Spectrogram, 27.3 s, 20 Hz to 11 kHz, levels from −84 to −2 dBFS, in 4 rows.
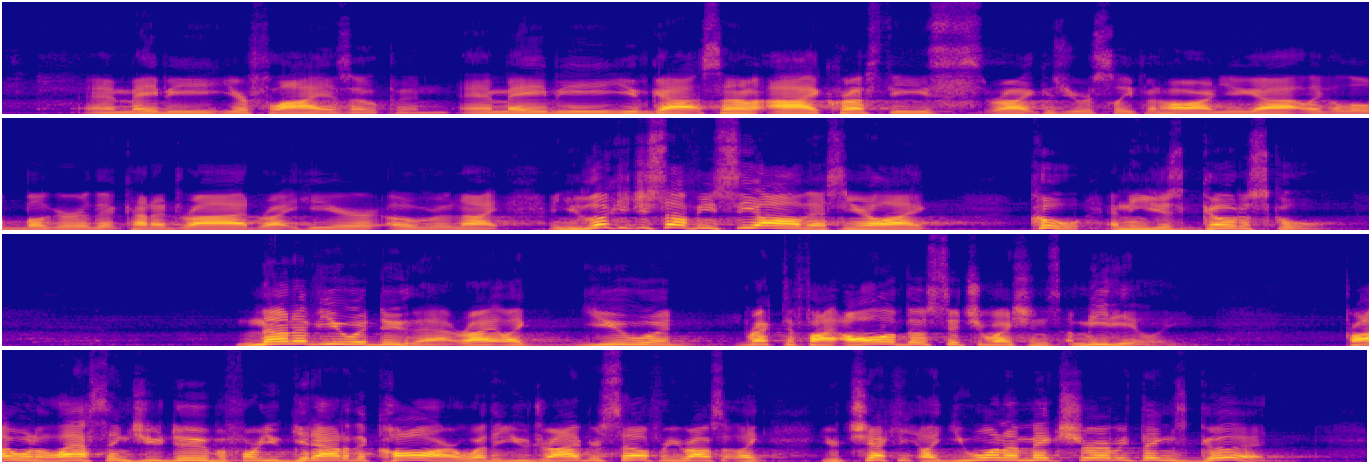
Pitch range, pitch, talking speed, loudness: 150-210 Hz, 165 Hz, 230 wpm, -18 LUFS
